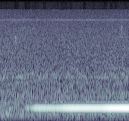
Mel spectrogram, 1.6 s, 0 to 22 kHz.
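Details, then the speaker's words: Yamaha CR-820 stereo receiver on the bench before a full restore and recap, auxiliary input: a steady, pure mid-pitched test tone at constant pitch through both channels, with faint background hiss; it sounds healthy. "I don't hear any problems with the [Music] tone so it looks pretty much all functioning"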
